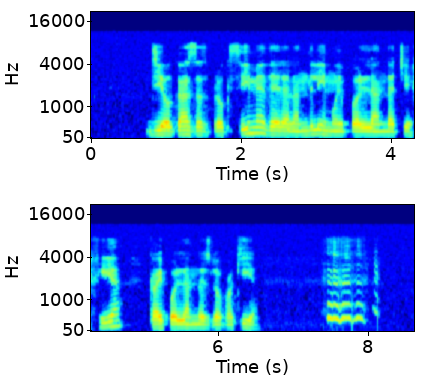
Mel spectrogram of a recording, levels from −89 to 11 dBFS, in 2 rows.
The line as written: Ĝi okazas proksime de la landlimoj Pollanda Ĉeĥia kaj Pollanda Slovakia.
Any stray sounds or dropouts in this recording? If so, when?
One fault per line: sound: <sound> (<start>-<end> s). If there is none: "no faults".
sound: laugh (7.4-8.2 s)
